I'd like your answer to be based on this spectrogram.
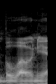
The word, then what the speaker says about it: Bologna: I had to go to Wikipedia and have it tell me how it's pronounced. – I'm not cultured. It's Italian. But my understanding is that it is Bologna.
